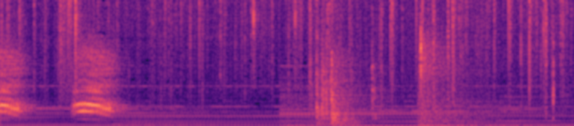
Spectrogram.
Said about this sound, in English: when with many a flirt and flutter, in there stepped a stately raven of the saintly days of yore.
